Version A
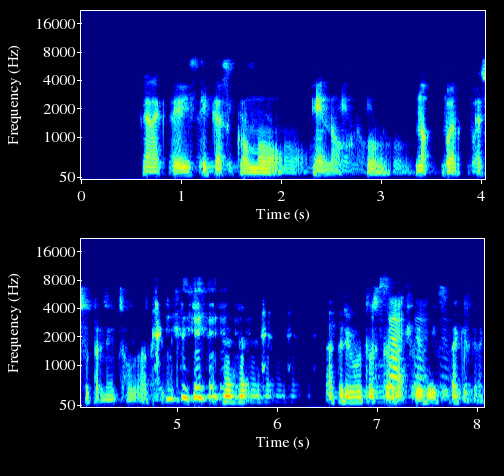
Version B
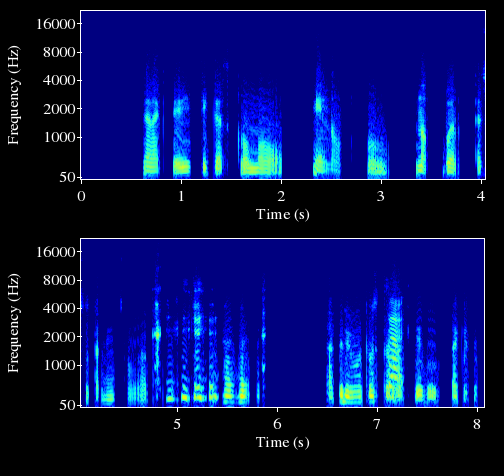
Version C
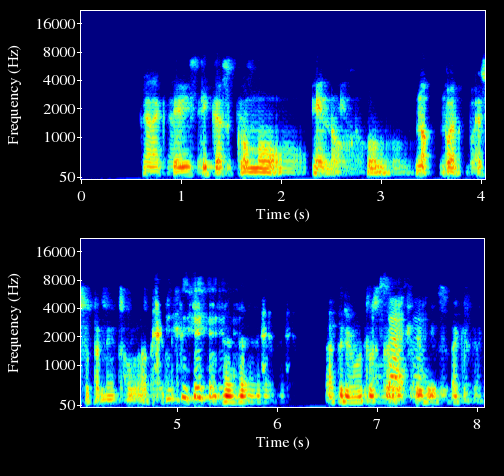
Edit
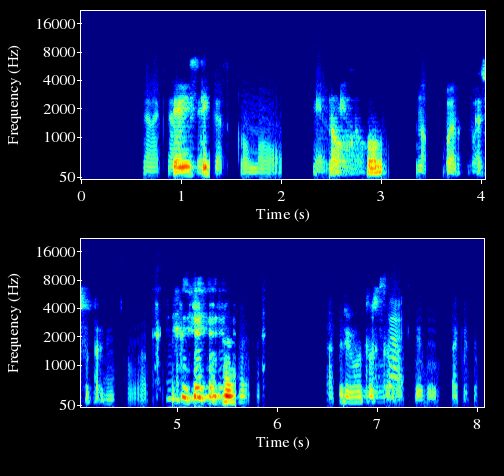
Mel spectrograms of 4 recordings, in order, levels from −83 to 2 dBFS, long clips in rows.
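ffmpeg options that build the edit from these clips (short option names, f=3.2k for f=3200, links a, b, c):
-filter_complex "[2:a]asplit=3[a][b][c];[0:a]asplit=2[d][e];[1:a]asplit=6[f][g][h][i][j][k];[f]atrim=end=0.872[l];[a]atrim=start=0.868:end=1.282[m];[g]atrim=start=1.278:end=2.482[n];[b]atrim=start=2.478:end=3.002[o];[h]atrim=start=2.998:end=3.662[p];[d]atrim=start=3.658:end=4.262[q];[i]atrim=start=4.258:end=4.952[r];[c]atrim=start=4.948:end=5.582[s];[j]atrim=start=5.578:end=6.662[t];[e]atrim=start=6.658:end=7.082[u];[k]atrim=start=7.078[v];[l][m]acrossfade=d=0.004:c1=hsin:c2=hsin[w];[w][n]acrossfade=d=0.004:c1=hsin:c2=hsin[x];[x][o]acrossfade=d=0.004:c1=hsin:c2=hsin[y];[y][p]acrossfade=d=0.004:c1=hsin:c2=hsin[z];[z][q]acrossfade=d=0.004:c1=hsin:c2=hsin[aa];[aa][r]acrossfade=d=0.004:c1=hsin:c2=hsin[ab];[ab][s]acrossfade=d=0.004:c1=hsin:c2=hsin[ac];[ac][t]acrossfade=d=0.004:c1=hsin:c2=hsin[ad];[ad][u]acrossfade=d=0.004:c1=hsin:c2=hsin[ae];[ae][v]acrossfade=d=0.004:c1=hsin:c2=hsin"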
